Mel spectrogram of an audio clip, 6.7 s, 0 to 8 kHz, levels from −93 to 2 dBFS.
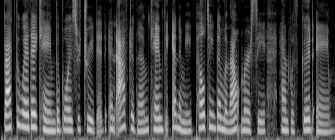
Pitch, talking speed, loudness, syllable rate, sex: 230 Hz, 195 wpm, -25 LUFS, 5.0 syllables/s, female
